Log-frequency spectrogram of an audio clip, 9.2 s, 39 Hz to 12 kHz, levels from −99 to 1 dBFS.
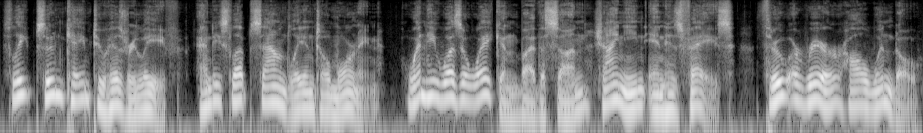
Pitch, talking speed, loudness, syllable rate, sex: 125 Hz, 180 wpm, -17 LUFS, 4.4 syllables/s, male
